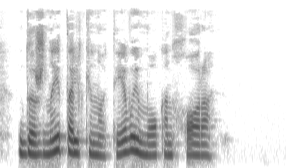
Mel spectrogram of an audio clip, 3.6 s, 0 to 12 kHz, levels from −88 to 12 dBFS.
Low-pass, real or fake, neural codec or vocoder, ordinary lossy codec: 9.9 kHz; real; none; AAC, 48 kbps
